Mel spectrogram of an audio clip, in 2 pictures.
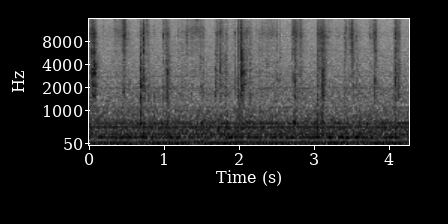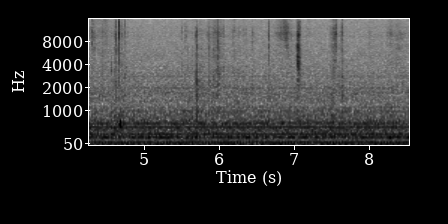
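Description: A tarot deck being shuffled by hand: soft, irregular card clicks and flicks, more of them in the first few seconds, over a faint steady hum.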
